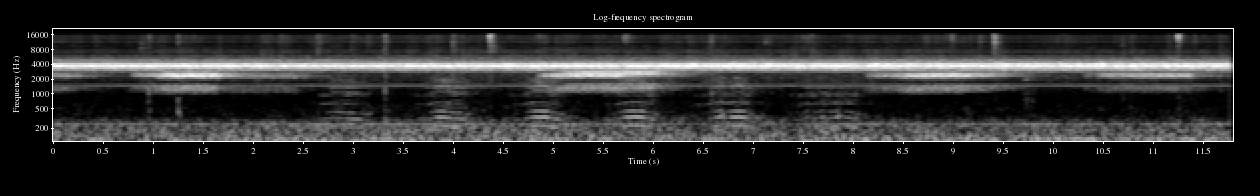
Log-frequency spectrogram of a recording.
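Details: Frogs calling in rain: dense chorus of steady high trilling bands in overlapping layers, with a run of low, rapidly pulsed croaks in the middle section, all over a constant broadband hiss of rainfall.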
